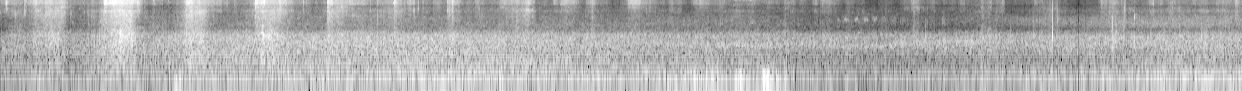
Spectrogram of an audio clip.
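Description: Strong wind rushing over the phone's microphone, a steady noise, with a few short knocks in the first three seconds.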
